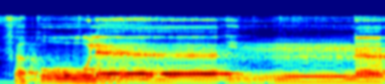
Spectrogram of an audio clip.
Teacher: നൂൻ മുശദ്ദദ മണിച്ചുകൊണ്ട് ഉച്ചരിക്കുക.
